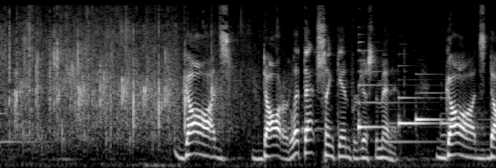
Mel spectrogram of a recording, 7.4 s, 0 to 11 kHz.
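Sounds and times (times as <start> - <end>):
crowd clapping: 0.0 - 4.4
speech: 2.6 - 7.4.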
